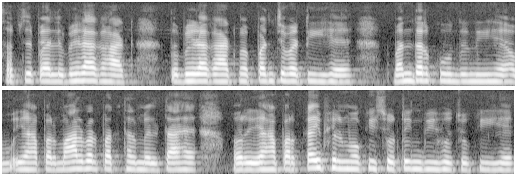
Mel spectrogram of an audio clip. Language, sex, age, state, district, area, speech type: Hindi, female, 45-60, Madhya Pradesh, Jabalpur, urban, spontaneous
